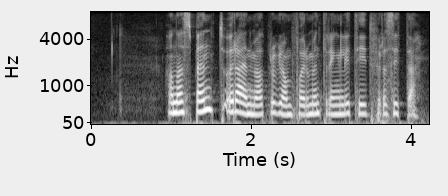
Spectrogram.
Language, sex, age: Norwegian, female, 23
